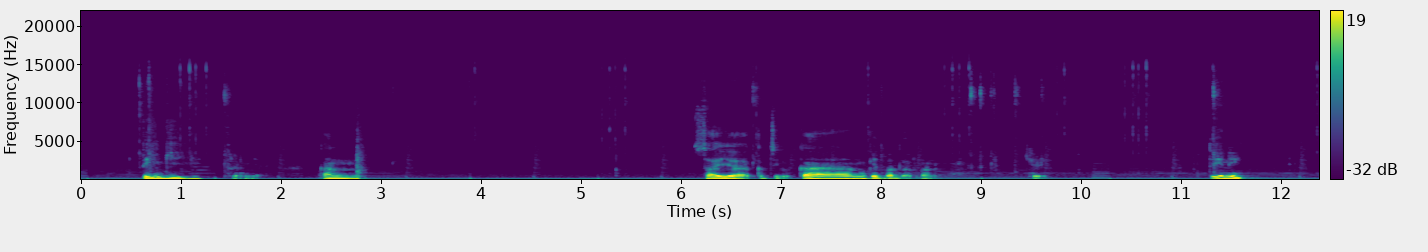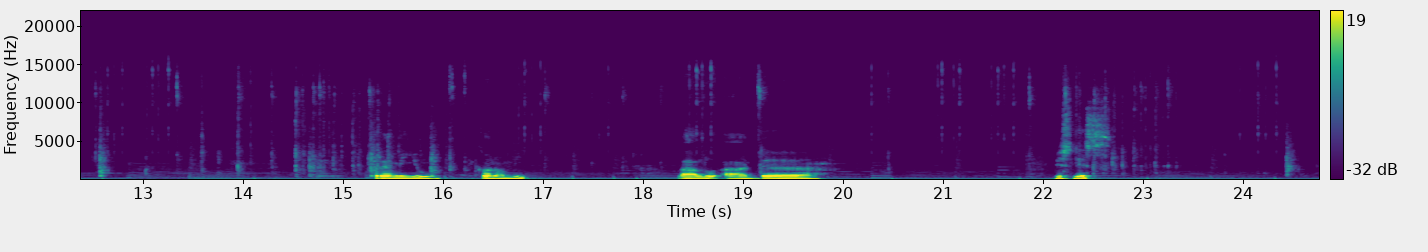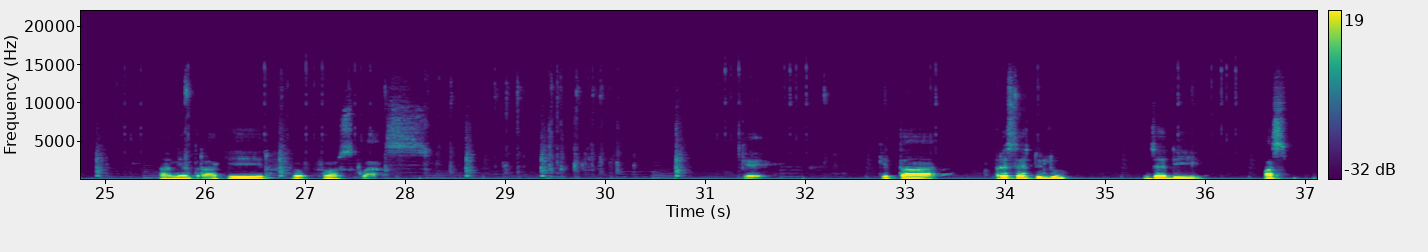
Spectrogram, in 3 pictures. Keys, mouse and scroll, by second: 0.5 Delete, 8.9 alt+v, 13.9 Left, 14.2-15.9 typing, 20.9-23.7 typing, 23.9 click, 27.9-30.7 typing.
